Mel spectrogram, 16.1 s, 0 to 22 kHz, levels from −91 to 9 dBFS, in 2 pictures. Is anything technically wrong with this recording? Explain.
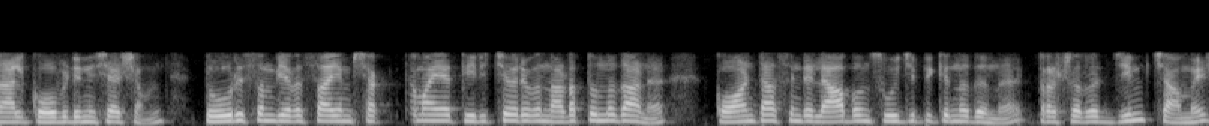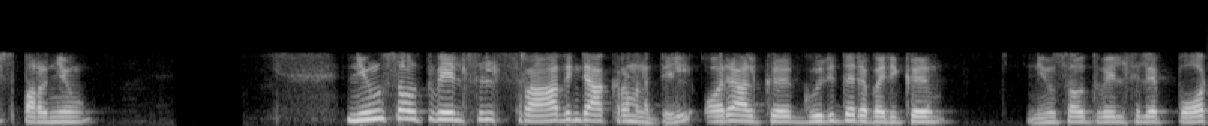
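Yes. Two problems are audible.

Throughout, the speech has AMR narrowband mobile codec damage. Nothing above 4 kHz survives, and the voice sounds plainly buzzy and synthetic because it is rebuilt from a vocal tract model driven by sparse pulses. That fits a mid-rate mode around 10.2 kbps. Ordinary low-pass filtering would sound dull but still natural, without this coded buzz.

From 2.72 to 2.80 s, there is a lost AMR speech frame. One 20 ms frame failed, so the decoder repeated the previous pitch and vocal tract settings at reduced gain. The result is a brief dip or warble rather than a hard click or the silent hole of a plain dropout.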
